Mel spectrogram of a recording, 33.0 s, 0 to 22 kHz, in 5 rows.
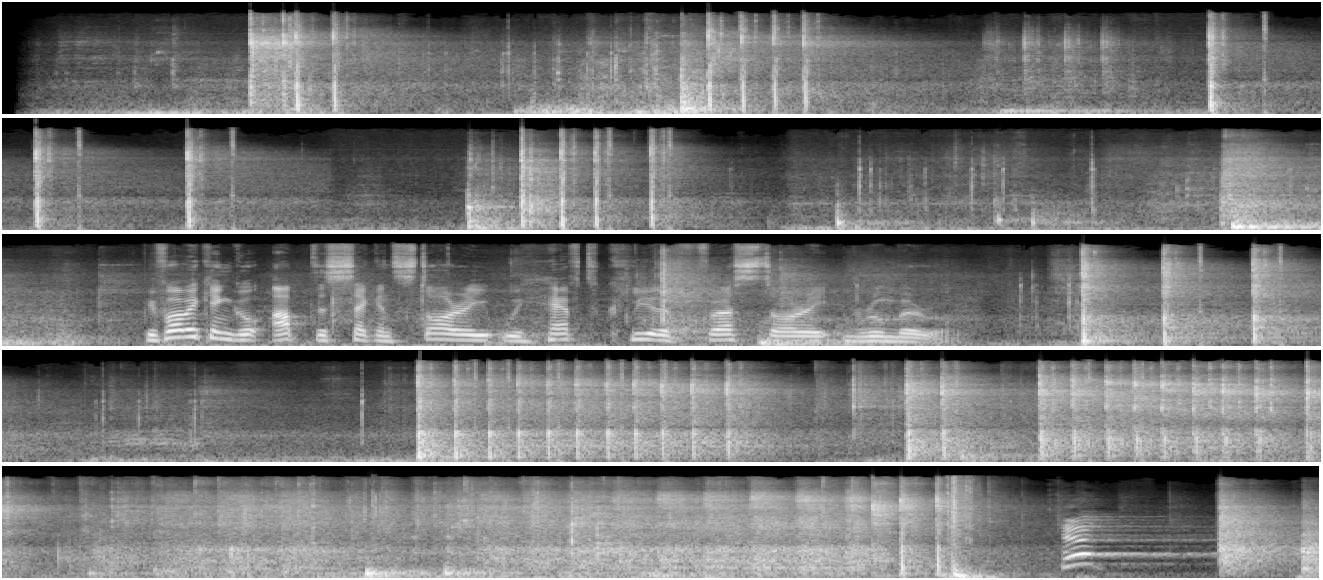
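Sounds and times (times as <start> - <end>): airsoft pistol rapid firing: 6.0 - 8.0, 9.2 - 10.1, 18.6 - 19.8, 21.8 - 23.7.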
